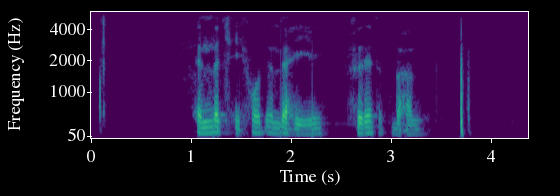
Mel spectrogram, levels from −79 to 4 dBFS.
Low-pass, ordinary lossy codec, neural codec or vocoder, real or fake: 5.4 kHz; Opus, 24 kbps; none; real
